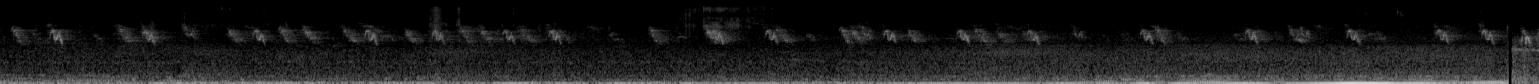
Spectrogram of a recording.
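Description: A bird chirping over and over, about two or three short high chirps a second, over a steady low rumble that swells near the end.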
